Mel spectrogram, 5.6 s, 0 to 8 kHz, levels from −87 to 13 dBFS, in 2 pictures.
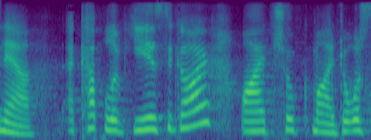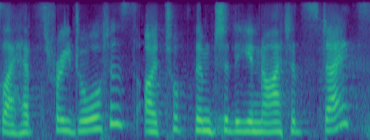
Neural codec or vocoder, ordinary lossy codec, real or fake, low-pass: codec, 16 kHz, about 1 kbps, DyCAST, with the encoder's durations; AAC, 48 kbps; fake; 7.2 kHz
